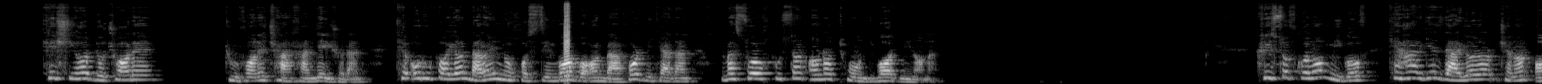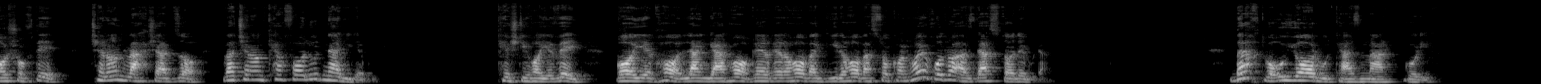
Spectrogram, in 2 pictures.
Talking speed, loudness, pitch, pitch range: 130 wpm, -23 LUFS, 190 Hz, 150-250 Hz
